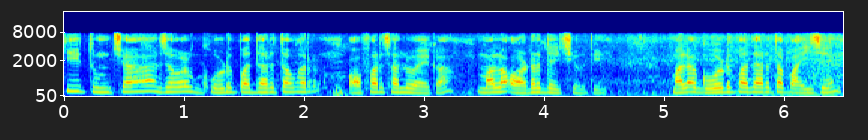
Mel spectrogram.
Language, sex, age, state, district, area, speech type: Marathi, male, 18-30, Maharashtra, Thane, urban, spontaneous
